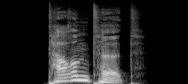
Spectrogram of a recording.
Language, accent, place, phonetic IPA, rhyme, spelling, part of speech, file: German, Germany, Berlin, [ˈtaʁntət], -aʁntət, tarntet, verb, De-tarntet.ogg
- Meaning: inflection of tarnen: 1. second-person plural preterite 2. second-person plural subjunctive II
